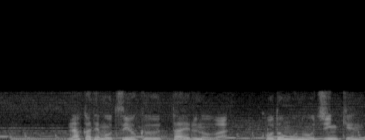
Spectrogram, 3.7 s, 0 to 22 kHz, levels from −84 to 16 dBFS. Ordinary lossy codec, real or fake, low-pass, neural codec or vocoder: none; real; none; none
